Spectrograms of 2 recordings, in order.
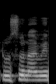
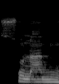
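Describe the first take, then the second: First: The word begins with a t sound. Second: The word begins with an s sound. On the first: The speaker calls it wrong. "टुसुनामी नहीं है" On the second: The speaker calls it right. "आपका सुनामी है"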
